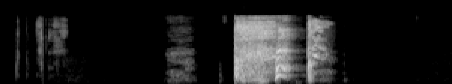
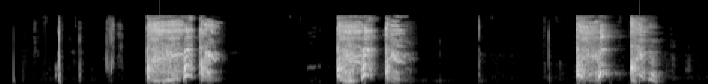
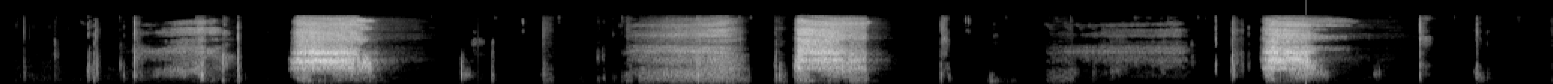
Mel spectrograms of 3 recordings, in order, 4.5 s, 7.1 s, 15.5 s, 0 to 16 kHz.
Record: {"cough_length": "4.5 s", "cough_amplitude": 32768, "cough_signal_mean_std_ratio": 0.32, "three_cough_length": "7.1 s", "three_cough_amplitude": 32768, "three_cough_signal_mean_std_ratio": 0.39, "exhalation_length": "15.5 s", "exhalation_amplitude": 32105, "exhalation_signal_mean_std_ratio": 0.33, "survey_phase": "alpha (2021-03-01 to 2021-08-12)", "age": "45-64", "gender": "Female", "wearing_mask": "No", "symptom_none": true, "smoker_status": "Ex-smoker", "respiratory_condition_asthma": false, "respiratory_condition_other": false, "recruitment_source": "REACT", "submission_delay": "2 days", "covid_test_result": "Negative", "covid_test_method": "RT-qPCR"}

